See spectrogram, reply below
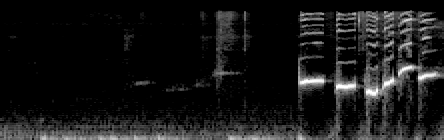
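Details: Female Oriental magpie-robin song, used to make male birds sing and grow excited: a few soft low thumps, then a loud run of clear whistles, steady notes giving way to a dip and rising slurs.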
